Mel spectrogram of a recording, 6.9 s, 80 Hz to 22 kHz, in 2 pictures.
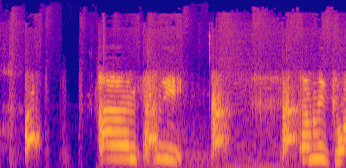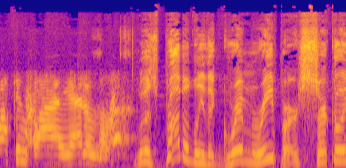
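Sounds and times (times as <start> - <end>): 
dog barking: 0.2 - 0.4, 1.4 - 4.8
speech: 1.0 - 1.9, 3.0 - 6.9.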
